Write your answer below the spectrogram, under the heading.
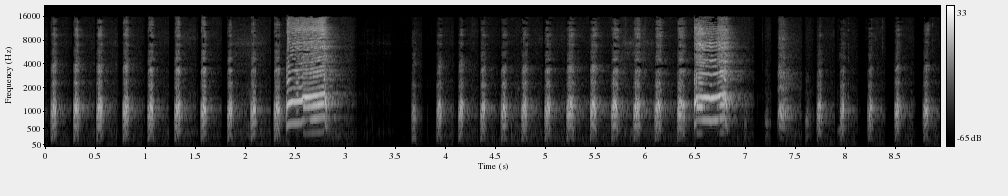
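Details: Pet hen standing on a tree branch, making loud chicken noises: rapid series of short clucks about four per second, twice broken by a long harsh rising squawk, then clucking resumes.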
